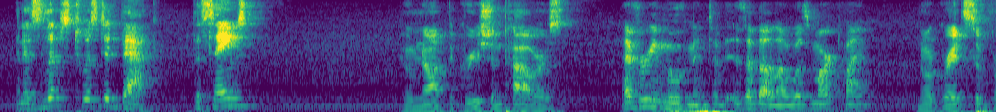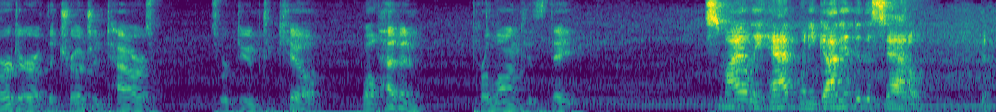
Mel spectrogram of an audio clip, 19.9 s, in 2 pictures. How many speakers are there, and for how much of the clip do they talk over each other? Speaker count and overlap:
3, no overlap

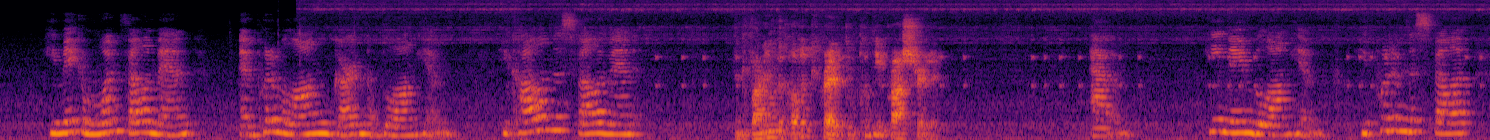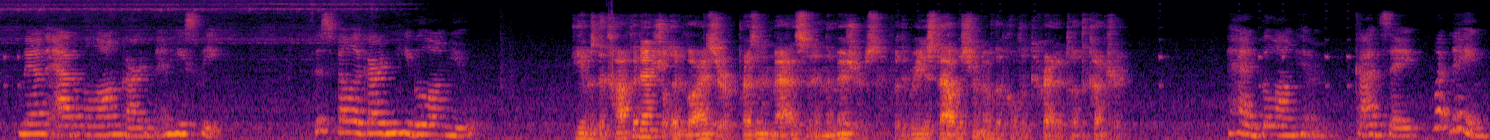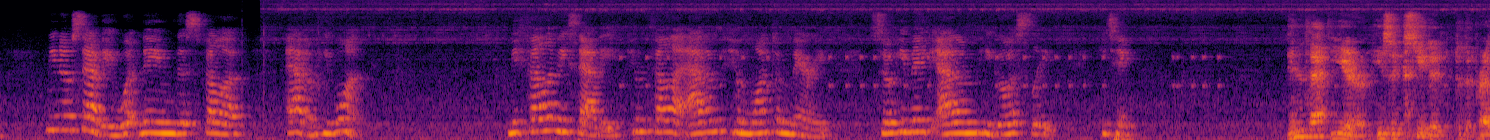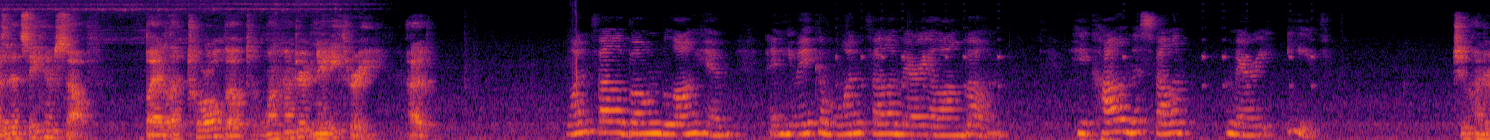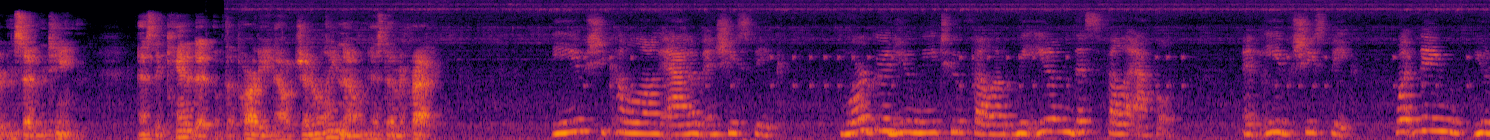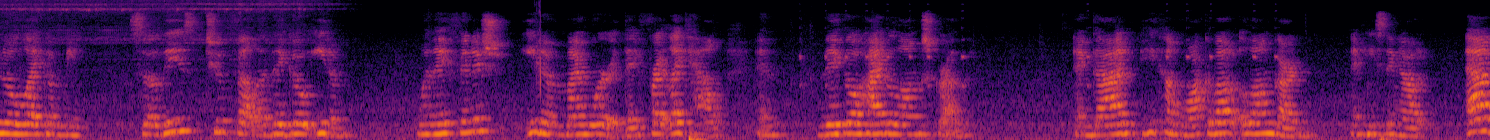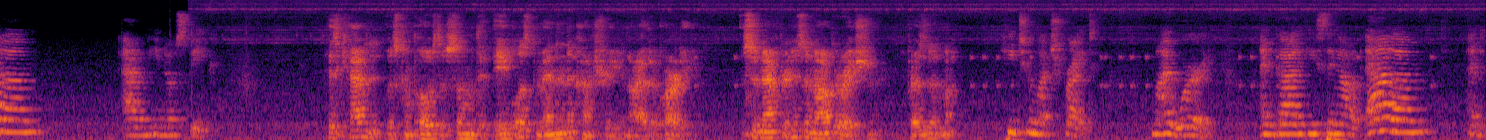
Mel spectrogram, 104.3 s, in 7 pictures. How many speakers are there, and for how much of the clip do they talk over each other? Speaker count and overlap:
2, no overlap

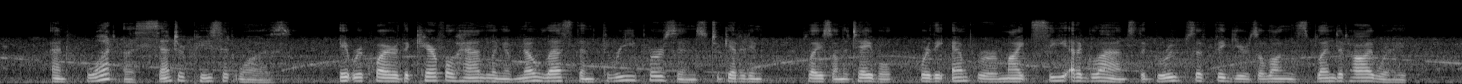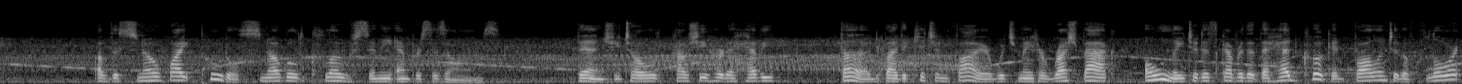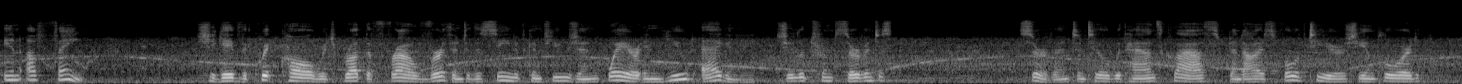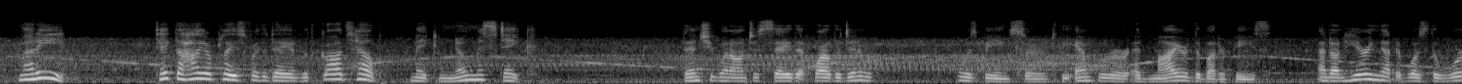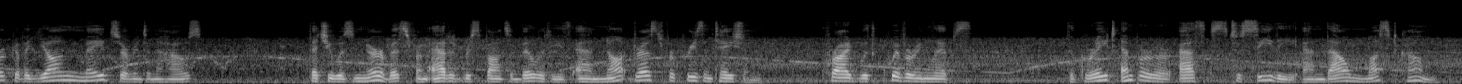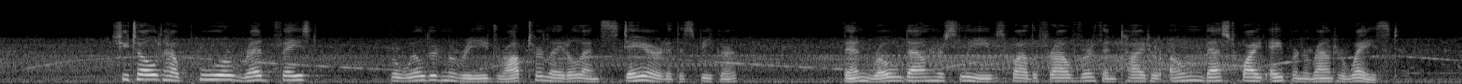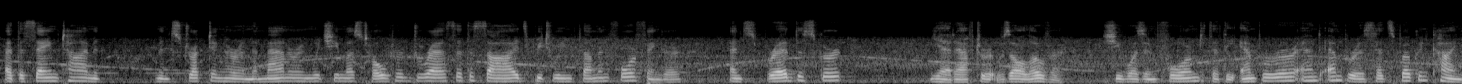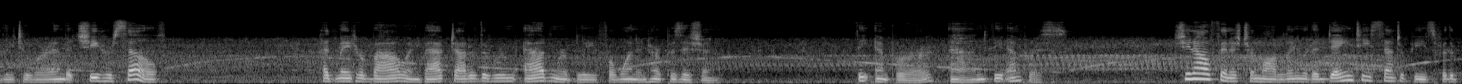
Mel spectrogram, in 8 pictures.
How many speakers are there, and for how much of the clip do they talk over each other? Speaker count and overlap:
1, no overlap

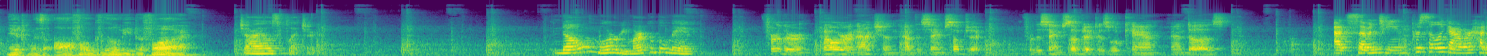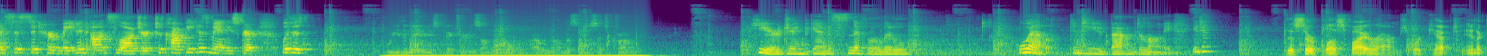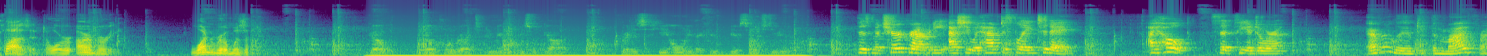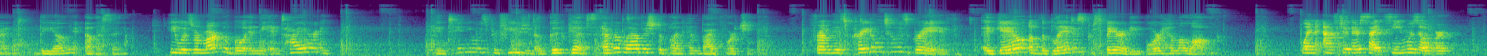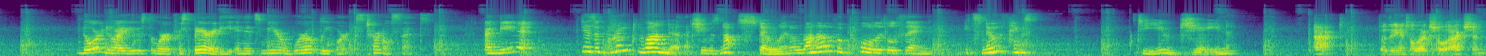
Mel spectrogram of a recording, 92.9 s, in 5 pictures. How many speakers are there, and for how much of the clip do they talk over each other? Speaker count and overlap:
7, no overlap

